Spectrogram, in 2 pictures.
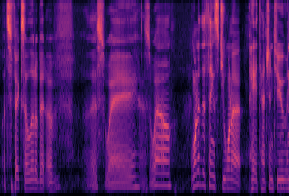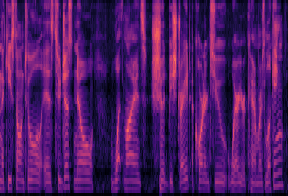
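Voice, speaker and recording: A man talks through his photo edits in a relaxed, chatty tutorial. He thinks aloud and corrects himself along the way. His voice is bright and forward, and his pitch sits in the middle. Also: normal speed. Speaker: photographer teaching photo editing. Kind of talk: casual screen-recorded editing tutorial.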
